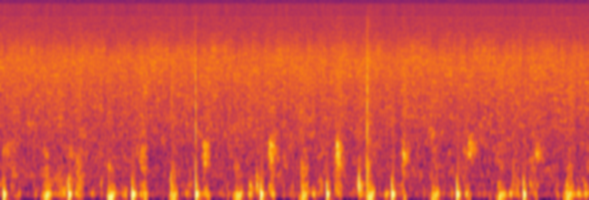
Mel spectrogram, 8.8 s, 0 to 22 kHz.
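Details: Normal heartbeat: steady, dull lub-dub heart sounds at about 62 beats a minute with faint background hiss.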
